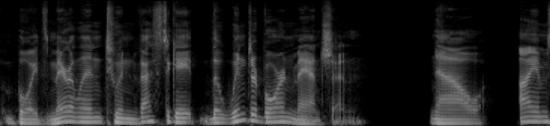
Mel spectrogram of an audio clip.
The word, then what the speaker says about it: Winderbourne: But through my research, I have my suspicions that it is actually supposed to be pronounced Winderbourne, even though that doesn't really quite roll off the tongue or make any phonetical sense whatsoever.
